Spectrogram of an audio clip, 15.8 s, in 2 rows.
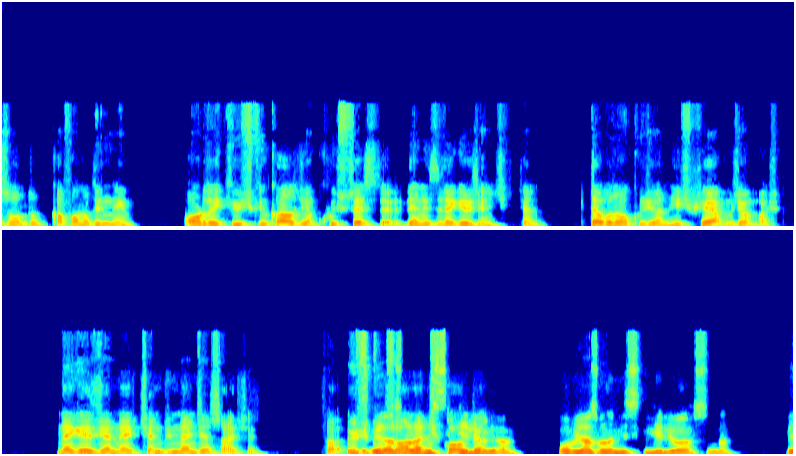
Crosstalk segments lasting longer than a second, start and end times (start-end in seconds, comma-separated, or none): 11.5-12.9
